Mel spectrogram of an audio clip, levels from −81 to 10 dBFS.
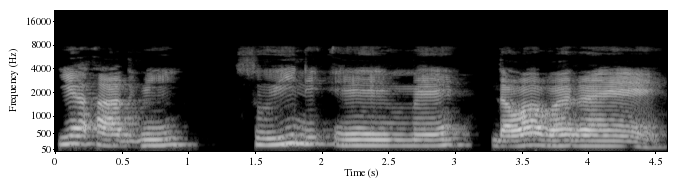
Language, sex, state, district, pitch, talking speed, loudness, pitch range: Hindi, male, Bihar, Jamui, 165 Hz, 115 wpm, -15 LUFS, 155-185 Hz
